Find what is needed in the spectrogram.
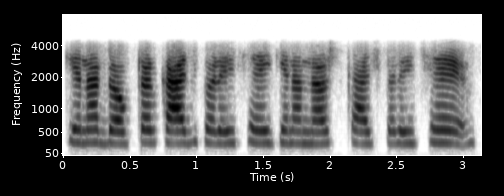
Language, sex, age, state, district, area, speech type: Maithili, female, 18-30, Bihar, Sitamarhi, urban, conversation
